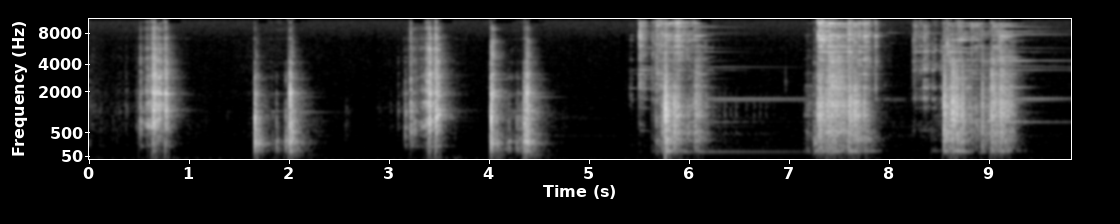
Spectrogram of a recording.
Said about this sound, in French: Je prends une assiette. Et des couverts. Je mets la table.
